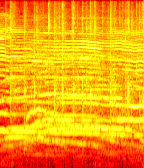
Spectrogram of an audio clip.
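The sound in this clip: An audience cheers and whoops at a live Halloween comedy show recorded in Hollywood, with high, wavering shouted voices riding over a continuous roar of crowd noise throughout.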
